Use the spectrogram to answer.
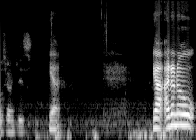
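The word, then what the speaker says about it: yanqui: you read the subtitles it's spelled y-a-n-q-i or q-u-is that's the Spanish spelling is the Spanish spelling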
